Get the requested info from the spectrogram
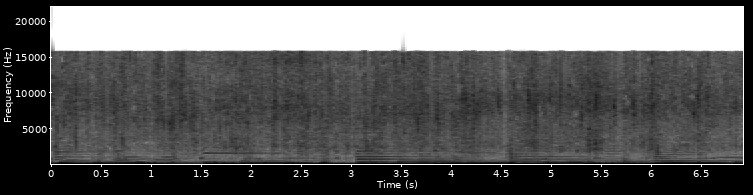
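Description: Potato cubes and crushed peanuts sizzling in hot oil in a nonstick pan as a silicone spatula stirs them: a steady frying hiss. A light background tune with a stepping bass line plays under it.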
